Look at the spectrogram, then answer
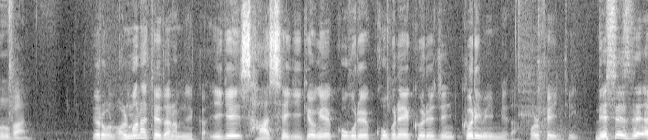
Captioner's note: speaking in Korean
